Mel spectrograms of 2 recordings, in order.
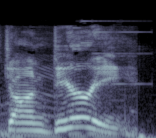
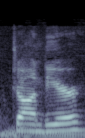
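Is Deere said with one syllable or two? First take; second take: two; one. First: Deere is said as two syllables. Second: Deere is said as one syllable.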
